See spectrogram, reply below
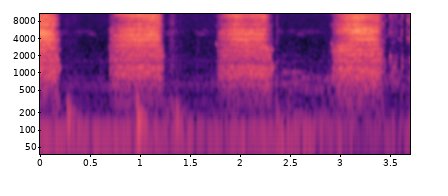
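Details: Mother barn owl preening her chicks, recorded at a live nest camera in Israel on 26 April 2021. Harsh, rasping hisses come about once a second in three long bursts, with soft thumps between.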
